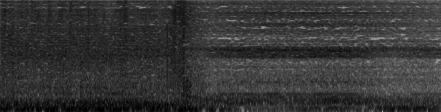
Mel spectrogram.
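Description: Sound-effect tail of an intro logo sting: a noisy crackle over a low rumble left from an impact hit, a quick falling swoosh near the middle, then a steady high ringing tone that fades toward the end.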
